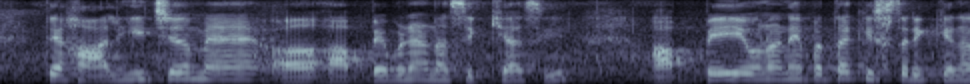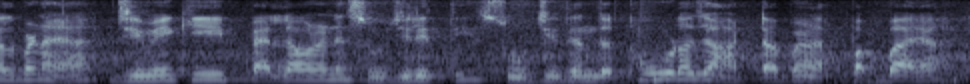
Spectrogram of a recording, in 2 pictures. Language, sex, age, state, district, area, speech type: Punjabi, male, 18-30, Punjab, Rupnagar, urban, spontaneous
